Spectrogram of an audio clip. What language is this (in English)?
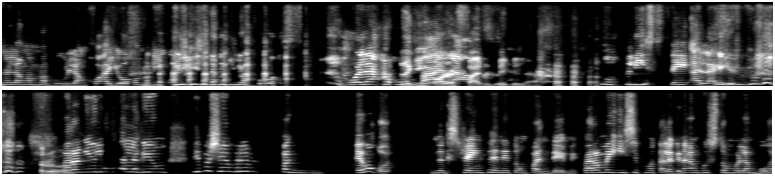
Filipino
